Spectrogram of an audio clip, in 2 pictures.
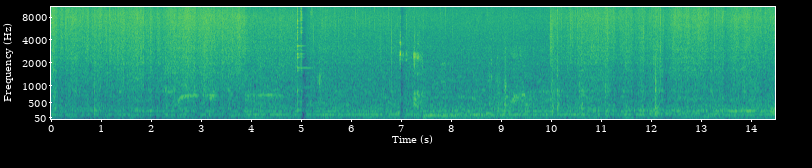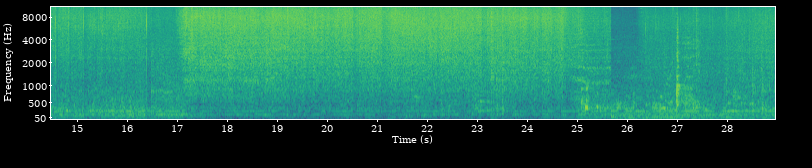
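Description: Onion masala sizzling in hot oil in a black iron pan, stirred with a wooden spatula that knocks against the pan a few times. The sizzle turns louder and brighter just past halfway and dips briefly near the end.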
